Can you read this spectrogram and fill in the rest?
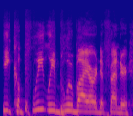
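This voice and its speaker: A man with an American accent hosts sports talk in a high-pitched voice. The sound is dry and close, and his tone is bright and forceful. He is emphatic and colloquial as he recaps the action. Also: brisk, dry recording. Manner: emphatic, colloquial, addresses listeners and co-host directly. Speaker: sports show host and radio play-by-play commentator.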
